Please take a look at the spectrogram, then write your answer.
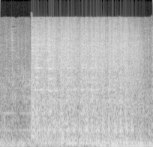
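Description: Gunfire in The Evil Within, a loud burst of shots that starts abruptly and keeps up as a dense rattling volley for about two seconds.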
